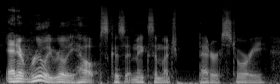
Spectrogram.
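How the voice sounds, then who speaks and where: A man's voice: fairly low pitch, fast, a little mellow. A man speaking as a guest writer, discussing and reading short fiction. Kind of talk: panel chat and reading own short fiction.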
